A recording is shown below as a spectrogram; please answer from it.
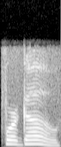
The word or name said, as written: forgo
